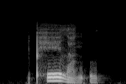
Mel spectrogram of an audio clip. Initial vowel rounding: unrounded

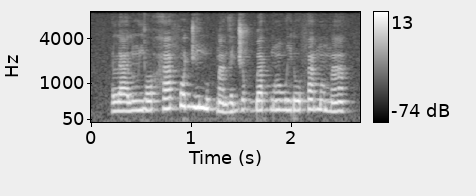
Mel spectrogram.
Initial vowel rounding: unrounded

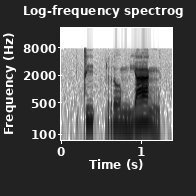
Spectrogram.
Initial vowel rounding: unrounded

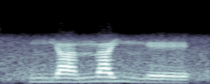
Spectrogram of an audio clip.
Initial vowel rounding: unrounded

